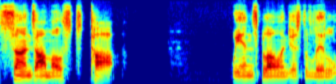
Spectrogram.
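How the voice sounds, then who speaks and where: Speaking very slowly with a Southern US accent, a man at a medium pitch is heard against a quiet background with a dry, close sound and no echo. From Tennessee, USA. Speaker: paintball player. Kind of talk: podcast guest storytelling.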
